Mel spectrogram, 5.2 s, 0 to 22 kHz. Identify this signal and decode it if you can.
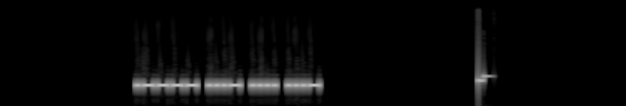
Morse code, heard as a keyed tone, about 40 wpm, 700 Hz. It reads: 1VHV
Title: Four Challenging Letter-Number Combinations 40wpm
